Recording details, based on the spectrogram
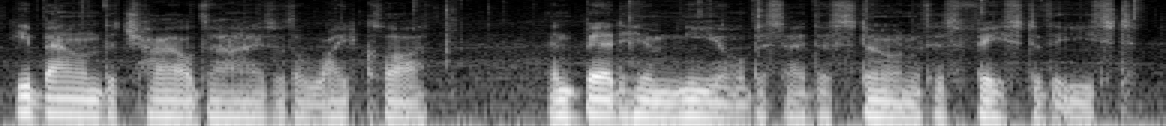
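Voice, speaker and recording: A man narrating a scripted story for an audio drama with measured, dramatic delivery. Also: extremely low pitch, flat delivery, slight background noise. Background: loud music.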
